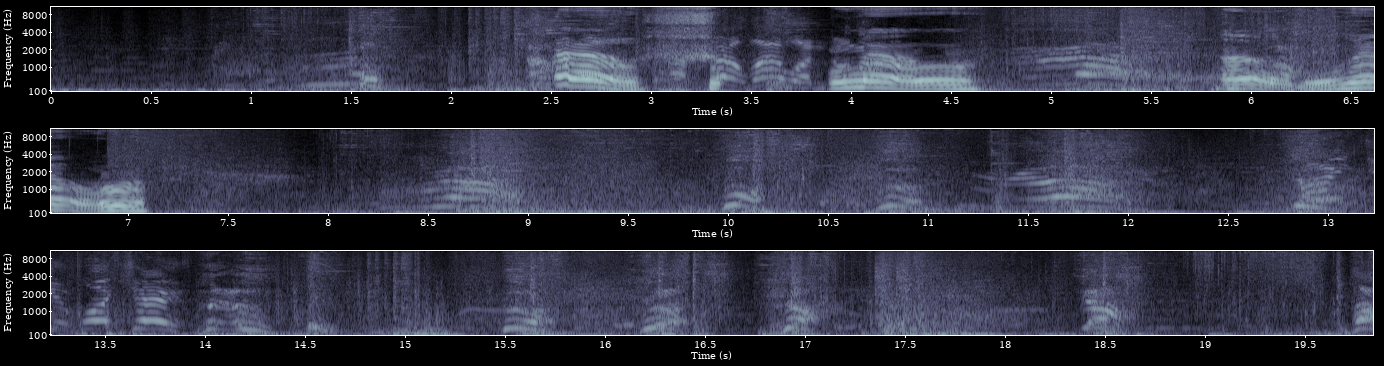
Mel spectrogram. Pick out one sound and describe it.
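An axe swings and strikes with heavy thuds.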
